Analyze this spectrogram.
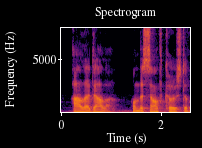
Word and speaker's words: Ulladulla: We lived in a small rural town pronounced Ulladulla on the south coast of Australia.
